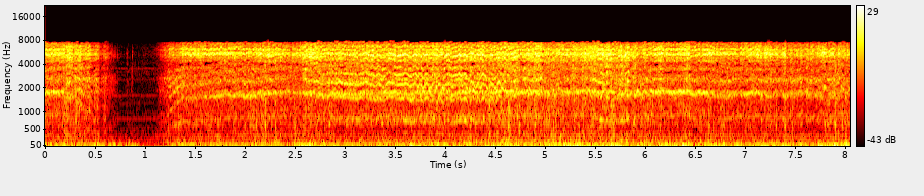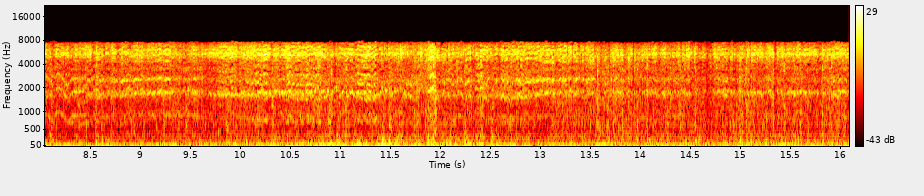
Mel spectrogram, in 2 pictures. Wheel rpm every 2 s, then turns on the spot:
110, 220, 230, 210, 220, 220, 230, 240.
none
